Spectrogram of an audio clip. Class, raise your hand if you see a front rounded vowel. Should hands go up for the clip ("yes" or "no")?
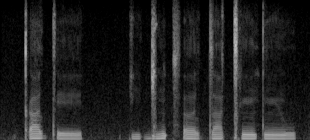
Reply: no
